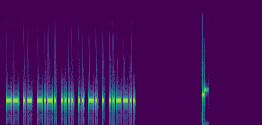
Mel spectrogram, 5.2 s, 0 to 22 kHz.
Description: Morse code, heard as a keyed tone, about 34 wpm, 700 Hz. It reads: MACHINE?
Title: Sentences from Top 1000 Words - Review Part 2 - 35wpm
